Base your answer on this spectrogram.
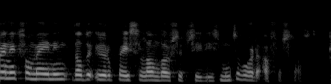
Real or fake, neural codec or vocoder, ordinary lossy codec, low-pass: real; none; none; none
